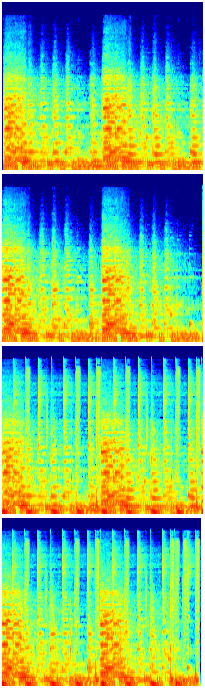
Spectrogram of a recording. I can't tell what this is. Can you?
Dangerous seduction while people wear suits that cost a fortune Music
Little song loop made with Garage Band.
Use it everywhere, no credits or anything boring like that needed!
I would just love to know if you used it somewhere in the comments!
classy, loops, music, strings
